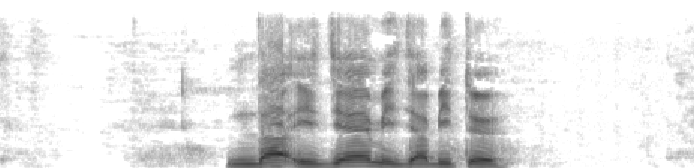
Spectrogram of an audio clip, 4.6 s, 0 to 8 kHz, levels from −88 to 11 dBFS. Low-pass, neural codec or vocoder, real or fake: 7.2 kHz; none; real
